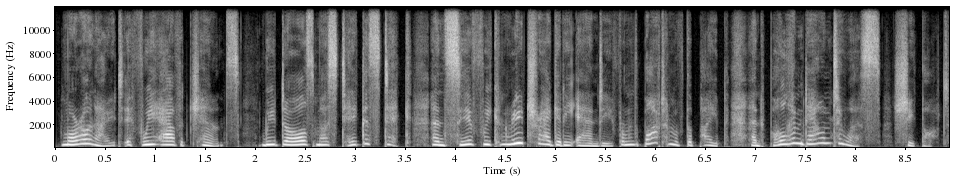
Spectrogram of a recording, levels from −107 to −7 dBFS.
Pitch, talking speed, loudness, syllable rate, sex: 290 Hz, 235 wpm, -20 LUFS, 5.3 syllables/s, female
